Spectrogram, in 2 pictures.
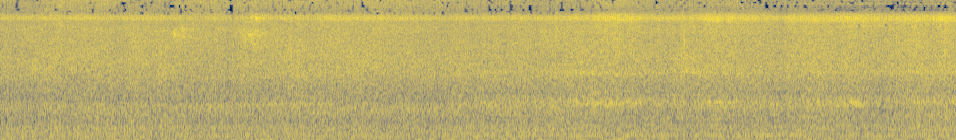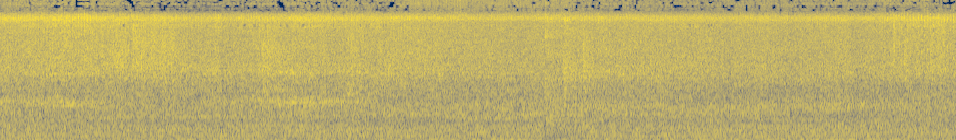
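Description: Go-kart engines running around an indoor karting track, heard as a steady, loud, even din.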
